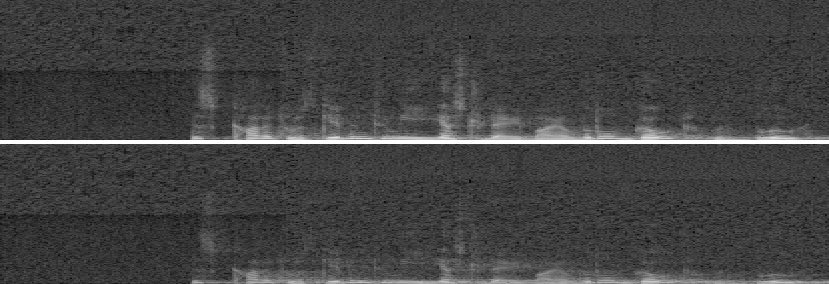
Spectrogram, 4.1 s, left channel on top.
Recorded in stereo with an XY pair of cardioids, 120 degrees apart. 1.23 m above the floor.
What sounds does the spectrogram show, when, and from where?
1.0 s a man speaking: 50° left, 0.5 m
